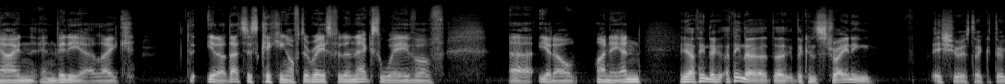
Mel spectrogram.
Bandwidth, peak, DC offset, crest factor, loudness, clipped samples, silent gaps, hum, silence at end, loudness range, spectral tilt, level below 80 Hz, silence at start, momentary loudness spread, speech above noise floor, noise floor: 17 kHz; -2 dBFS; under 0.1%; 20 dB; -21 LUFS; under 0.1%; none; none; 0 s; 2 LU; -4 dB/octave; -50 dBFS; 0 s; 11 LU; 35 dB; -57 dBFS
